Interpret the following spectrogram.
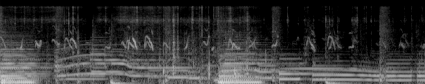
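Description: Domestic chickens clucking over background music, whose deep beat comes about every two seconds and is the loudest thing heard.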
